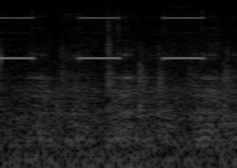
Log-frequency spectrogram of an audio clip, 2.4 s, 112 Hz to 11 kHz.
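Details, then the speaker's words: Antique Briggs & Stratton engine on a homemade mini farm tractor, points gap set to 20 thousandths on the engine, continuity meter: crisp beep switching on and off about every 0.75 s. The points are working with a good ground. "There we go. We should have a good ground there. All right, guys, the points are working."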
